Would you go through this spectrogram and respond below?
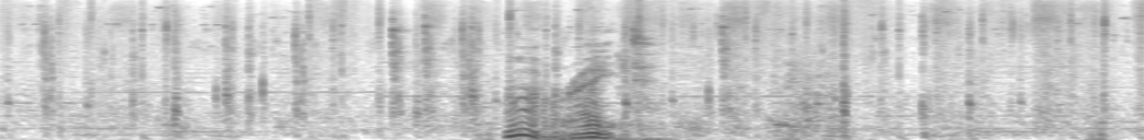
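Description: A donkey's hooves clip-clop in a steady quick rhythm while walking in the medieval village life game Medieval Dynasty, soft and mid-distance, with a short spoken word and a brief louder animal sound partway through.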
